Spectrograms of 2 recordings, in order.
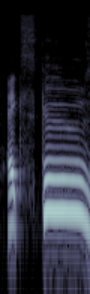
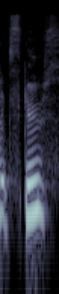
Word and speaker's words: excuse: spelt with an s but it's a voiced z z sound okay it's excuse me not an s not excuse me excuse me all right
